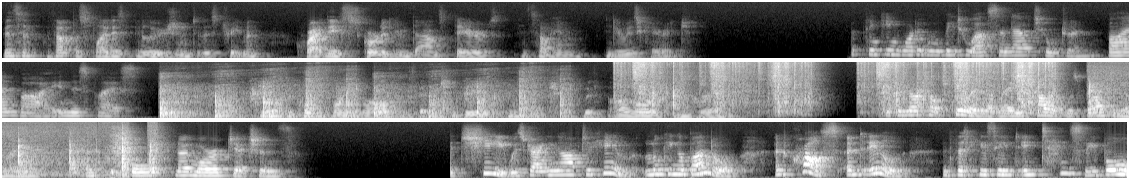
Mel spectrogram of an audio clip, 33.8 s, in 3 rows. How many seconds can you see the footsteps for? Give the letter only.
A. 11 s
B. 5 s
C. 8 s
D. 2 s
A.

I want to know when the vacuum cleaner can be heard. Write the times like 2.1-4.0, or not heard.
not heard.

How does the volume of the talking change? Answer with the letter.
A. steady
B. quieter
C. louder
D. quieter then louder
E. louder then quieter
C.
